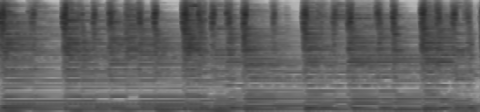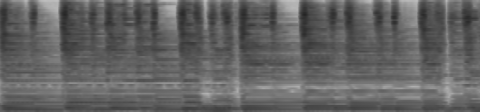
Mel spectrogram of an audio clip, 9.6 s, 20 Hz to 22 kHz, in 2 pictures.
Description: Dm7-C-Em7-F 100 bpm, acoustic guitar chord progressions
